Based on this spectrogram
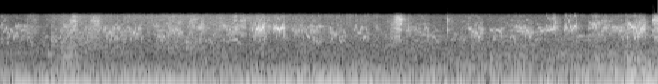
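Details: Pet budgerigars in a colony keep up busy high-pitched chatter, sharp chirps and short squeaks overlapping, with a few louder piercing notes standing out near the middle and end.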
